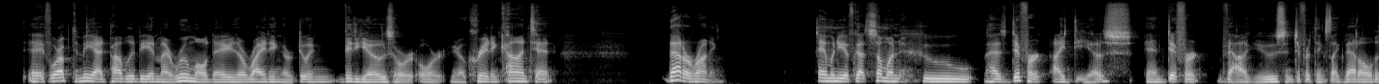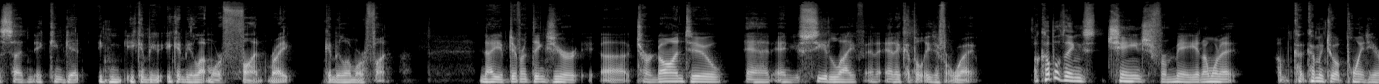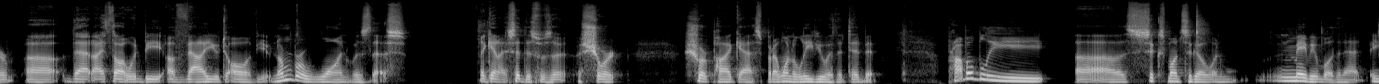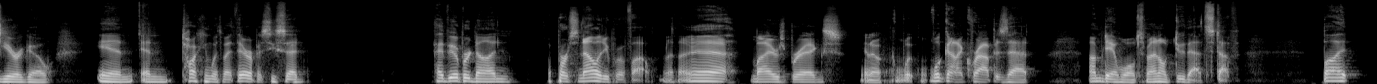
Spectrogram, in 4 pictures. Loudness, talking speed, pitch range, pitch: -19 LUFS, 215 wpm, 115-140 Hz, 125 Hz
